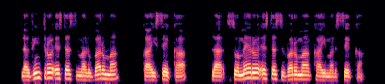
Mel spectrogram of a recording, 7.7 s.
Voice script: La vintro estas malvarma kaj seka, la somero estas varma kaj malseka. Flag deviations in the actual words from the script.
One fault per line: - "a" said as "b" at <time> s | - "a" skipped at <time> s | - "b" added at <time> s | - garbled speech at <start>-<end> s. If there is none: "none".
none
